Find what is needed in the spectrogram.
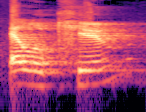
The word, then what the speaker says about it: Elohim: Number two, Elohim, I didn't pronounce it with a hey.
